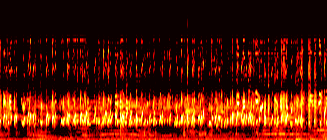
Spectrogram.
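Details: European goldfinch singing, a recording for encouraging captive birds to sing. A busy, high twittering stream of clipped, tinkling notes runs throughout, with soft, drawn-out lower whistles appearing now and then.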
